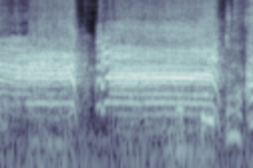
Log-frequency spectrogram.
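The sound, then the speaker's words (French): An old woman screams insults, apparently in Spanish, loudly: two long, strained, wailing cries separated by a brief break, then a shorter yelp at the end, her voice harsh and shrill. “Tu vois qu'elle est en train d'hurler des insanités manifestement en espagnol, on ne comprend rien du tout à ce qu'elle dit.”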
